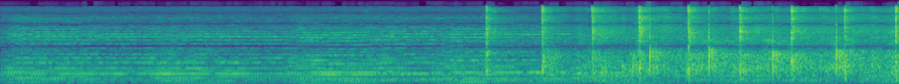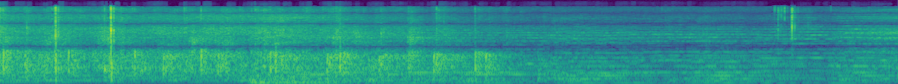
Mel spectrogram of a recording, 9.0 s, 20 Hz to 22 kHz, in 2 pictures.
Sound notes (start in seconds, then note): 2.4 audience applauding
